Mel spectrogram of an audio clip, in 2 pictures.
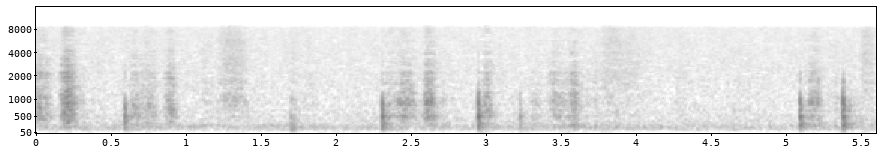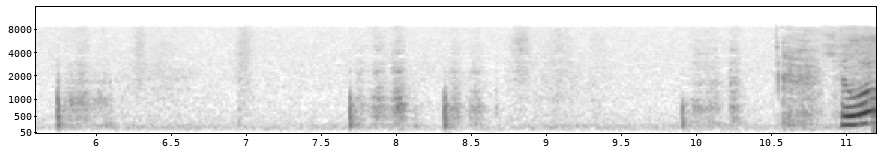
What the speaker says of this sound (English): I'm just going to write these numbers over here on my own paper.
